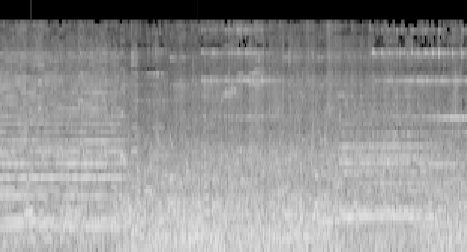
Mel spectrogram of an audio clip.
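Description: Two long, steady vehicle horn blasts over continuous street and crowd noise: one held through the first couple of seconds, and a second, higher-pitched one starting near the end.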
